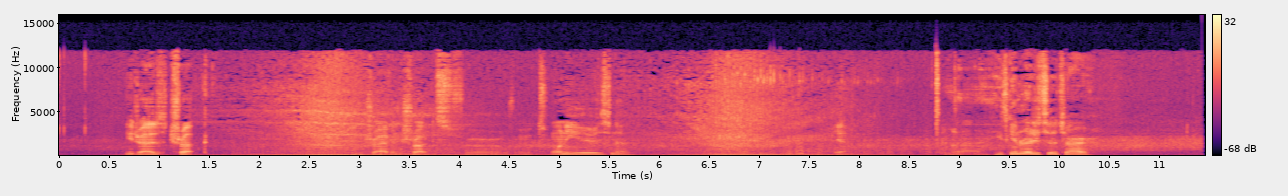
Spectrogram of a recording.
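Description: A young man speaks quietly close by.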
